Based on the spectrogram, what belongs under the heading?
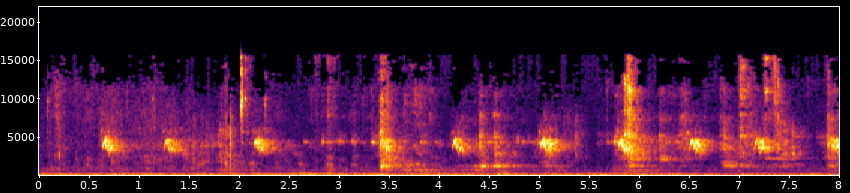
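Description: A bird chirping softly and repeatedly, short high chirps about three every two seconds, with a few faint clicks in between.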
